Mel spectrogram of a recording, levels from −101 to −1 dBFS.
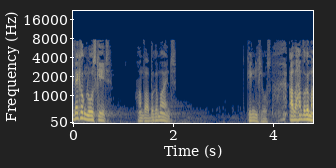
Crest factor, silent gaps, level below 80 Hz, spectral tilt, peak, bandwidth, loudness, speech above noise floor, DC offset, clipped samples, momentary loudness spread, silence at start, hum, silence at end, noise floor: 20 dB; none; -58 dBFS; -6 dB/octave; -10 dBFS; 8 kHz; -30 LUFS; 44 dB; under 0.1%; under 0.1%; 19 LU; 0 s; none; 0 s; -72 dBFS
